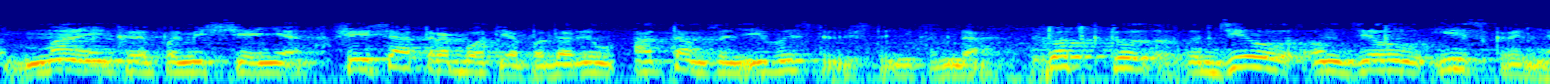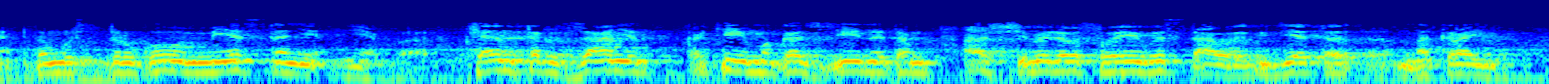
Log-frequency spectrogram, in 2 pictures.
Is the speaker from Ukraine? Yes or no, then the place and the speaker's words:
no; Belarus; Мы белорусы, у нас есть родина.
